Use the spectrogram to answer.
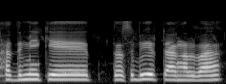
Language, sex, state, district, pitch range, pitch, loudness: Magahi, female, Jharkhand, Palamu, 210-225 Hz, 220 Hz, -14 LUFS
